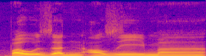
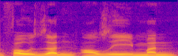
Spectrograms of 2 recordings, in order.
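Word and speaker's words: فوزا عظيما: Fauzan azima, bukan fauzan aziman, itu salah.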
